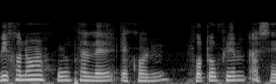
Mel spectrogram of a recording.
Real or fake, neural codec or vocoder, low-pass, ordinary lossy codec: fake; codec, 24 kHz, 1 kbps, SNAC; 7.2 kHz; none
